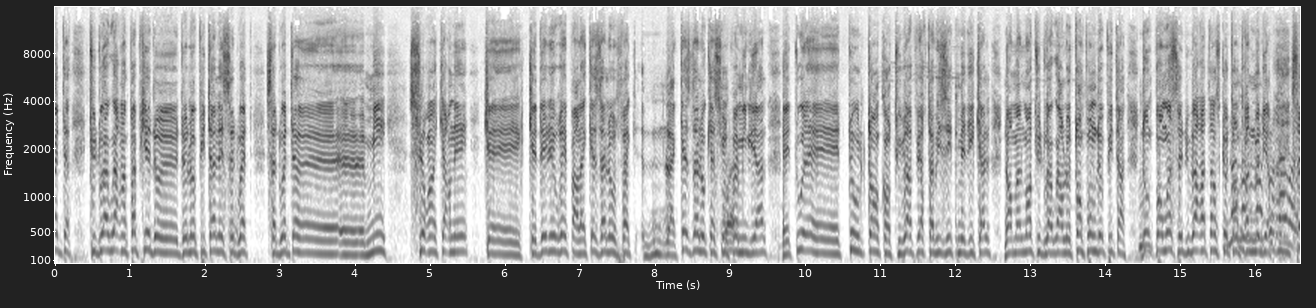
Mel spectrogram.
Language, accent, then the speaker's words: French; France; Peut-être sur votre île, mais pas chez nous en France.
